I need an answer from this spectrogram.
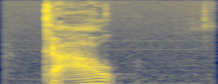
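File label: "gáau", Cantonese; do; stir; mix; 攪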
